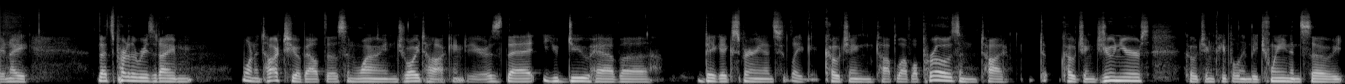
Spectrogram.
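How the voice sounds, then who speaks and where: A man's voice: medium pitch, darkish tone, no room sound. A man hosting a cycling podcast, introducing his guest and asking loosely phrased questions. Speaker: podcast host, cycling coach. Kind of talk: conversational podcast interview.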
